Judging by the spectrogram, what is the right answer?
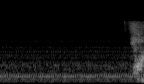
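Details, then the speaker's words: Steady mechanical hum ending in a brief airy rush from a man's ventilator, audible as he speaks while recording a podcast; mechanical ventilator breath. "Hello, everyone. My name is. That noise you're hearing is my ventilator."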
